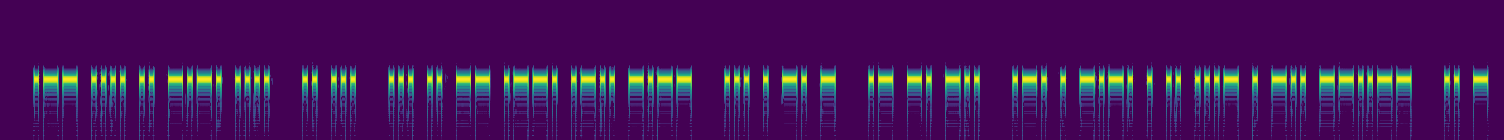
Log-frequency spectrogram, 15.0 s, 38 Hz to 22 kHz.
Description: Morse code, heard as a keyed tone, about 25 wpm, 600 Hz. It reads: WHICH IS SIMPLY SENT AND RECEIVED, IT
